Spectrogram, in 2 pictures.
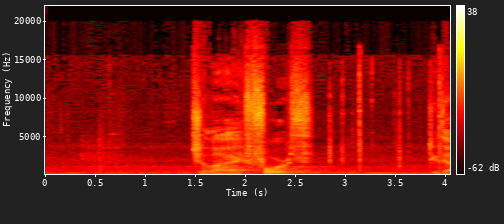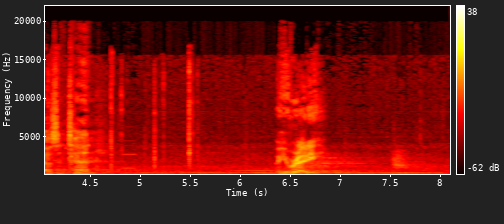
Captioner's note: taps on a keyboard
